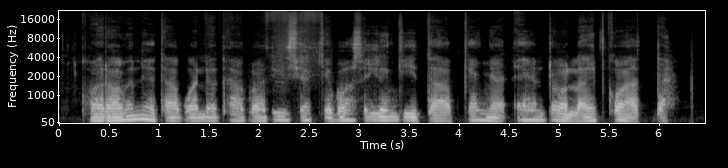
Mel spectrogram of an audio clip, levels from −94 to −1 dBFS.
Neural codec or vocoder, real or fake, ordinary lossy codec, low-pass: codec, 44.1 kHz, 3.4 kbps, Pupu-Codec; fake; none; none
